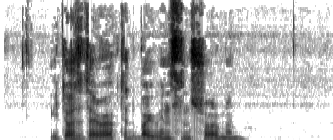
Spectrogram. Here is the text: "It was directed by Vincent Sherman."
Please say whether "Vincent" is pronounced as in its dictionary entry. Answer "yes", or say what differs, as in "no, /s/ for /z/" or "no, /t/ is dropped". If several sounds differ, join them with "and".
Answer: no, /w/ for /v/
